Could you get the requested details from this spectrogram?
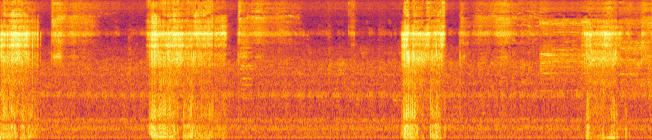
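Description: Four loud, rough snorting snores at uneven gaps over a steady room hiss; loud snoring in a sleeping dog.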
